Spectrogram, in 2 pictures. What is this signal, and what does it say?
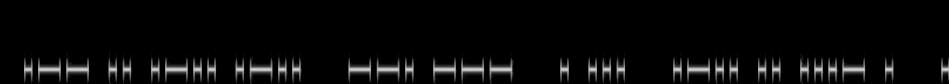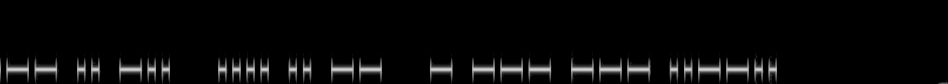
Morse code, heard as a keyed tone, about 17 wpm, 700 Hz. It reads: WILL GO ES LIVE WID HIM TOO?
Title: Sentences from Top 500 Words and Abbreviations 17wpm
